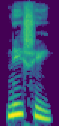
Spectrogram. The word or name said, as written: ನಿಷಾ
